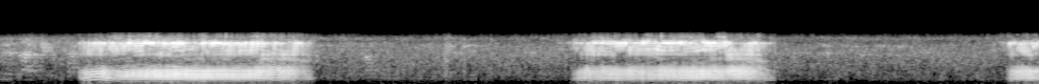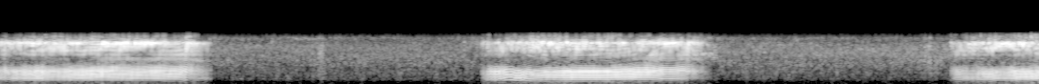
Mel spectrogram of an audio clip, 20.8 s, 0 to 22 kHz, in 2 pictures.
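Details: Haitian person snoring: loud, regular, tonal snores about every five seconds, roughly 12 a minute, each lasting two seconds with quiet gaps.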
